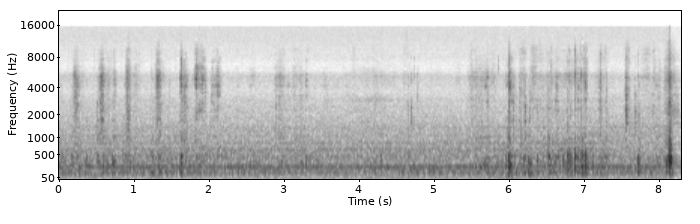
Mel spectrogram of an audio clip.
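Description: Small metal clicks and scrapes of a keyless chuck being twisted open by hand and a steel mandrel being handled in it, over a faint steady hum. The clicks are scattered, sparse in the middle and busier in the last couple of seconds, with one sharper click just before the end.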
